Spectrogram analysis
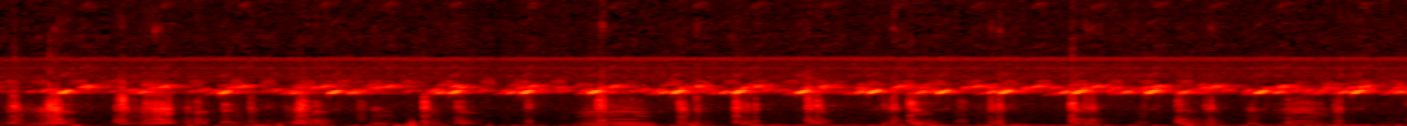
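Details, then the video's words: A crowd of frogs calling at once, short raspy rattling croaks overlapping in quick irregular bursts, some deeper grunts mixed in, over a constant high-pitched background hum. "Frogs gone wild"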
